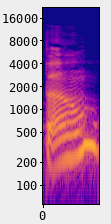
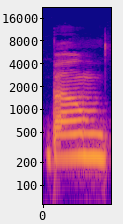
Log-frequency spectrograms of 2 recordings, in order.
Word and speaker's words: Bombe: Because it's like bomb with an E on the end. I call it Bombe, but I don't know if that's just a little bit too pretentious.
